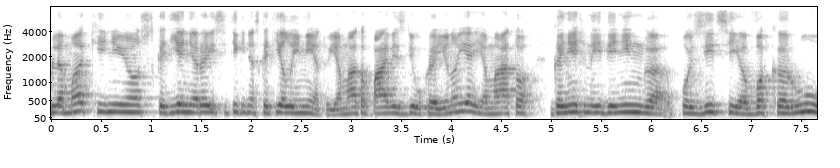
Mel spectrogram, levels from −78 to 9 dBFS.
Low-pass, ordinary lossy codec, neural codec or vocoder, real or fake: 7.2 kHz; MP3, 64 kbps; none; real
